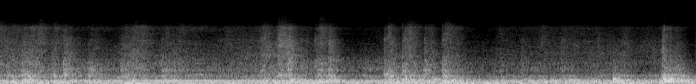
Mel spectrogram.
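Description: Amusement-park excursion train running on its track, heard from an open passenger car: a steady low rumble with a quick run of wheel clicks over rail joints a few seconds in.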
